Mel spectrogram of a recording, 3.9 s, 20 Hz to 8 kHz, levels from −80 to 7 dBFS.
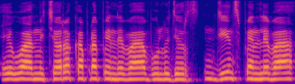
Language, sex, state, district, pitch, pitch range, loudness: Magahi, female, Jharkhand, Palamu, 205 Hz, 200-215 Hz, -16 LUFS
